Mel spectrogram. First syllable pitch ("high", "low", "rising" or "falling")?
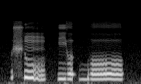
falling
